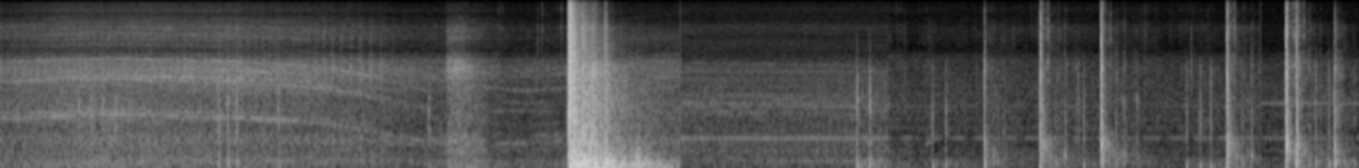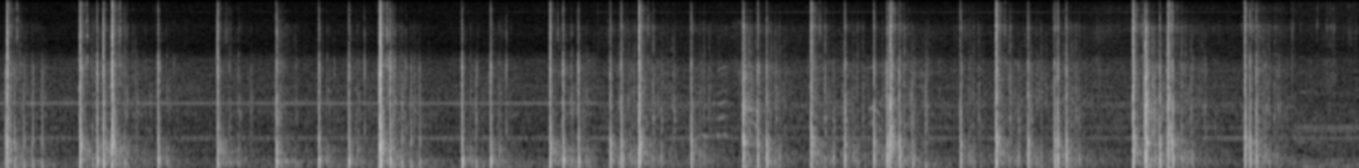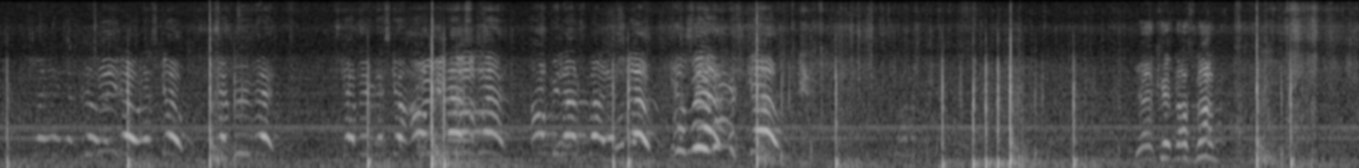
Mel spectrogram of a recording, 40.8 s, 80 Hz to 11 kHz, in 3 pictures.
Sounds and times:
Outside, rural or natural: 0.0 - 40.7.

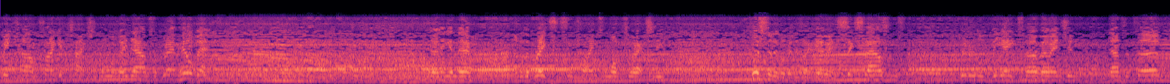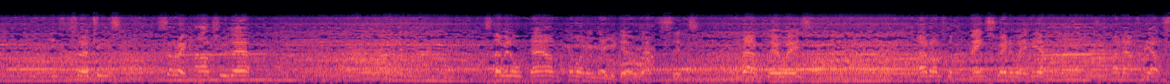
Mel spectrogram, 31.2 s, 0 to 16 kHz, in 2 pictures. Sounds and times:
Speech: 0.0 - 2.8, 5.7 - 8.9, 10.0 - 12.0, 12.8 - 15.5, 16.3 - 19.0, 22.1 - 24.9, 25.5 - 26.4, 27.8 - 29.7, 30.4 - 31.2.

